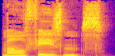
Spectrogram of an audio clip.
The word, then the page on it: malfeasance: British English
